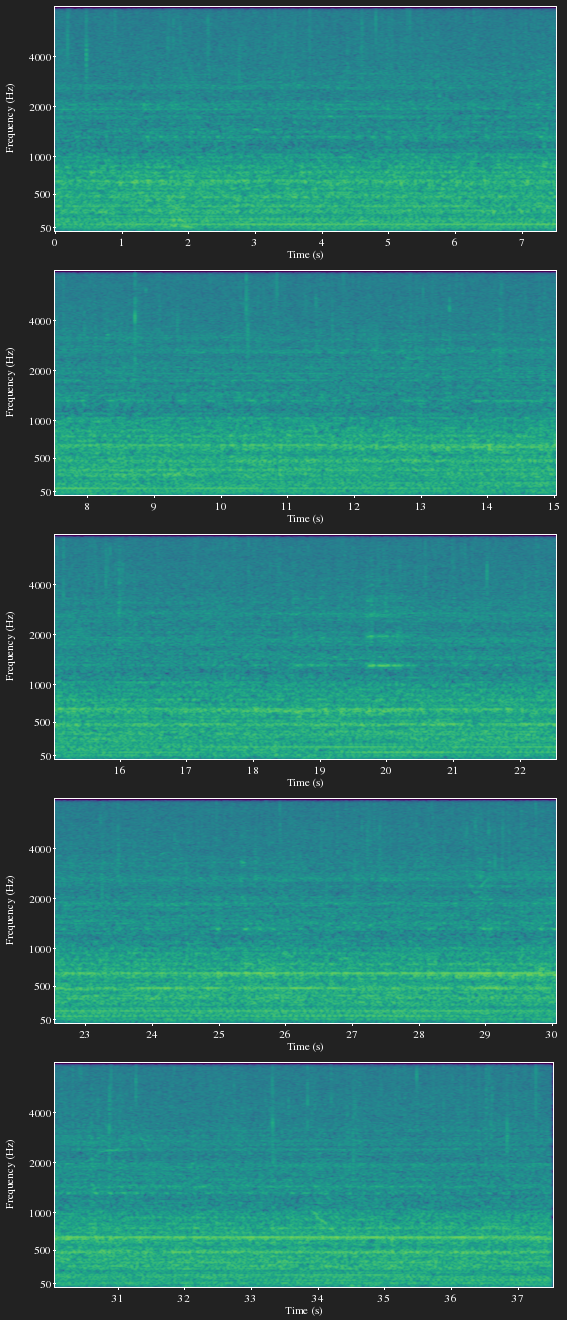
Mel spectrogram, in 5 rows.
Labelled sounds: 19.7	20.1	humpback whale, 1.9 to 2.0 kHz
30.6	31.1	humpback whale, 2.1 to 2.5 kHz

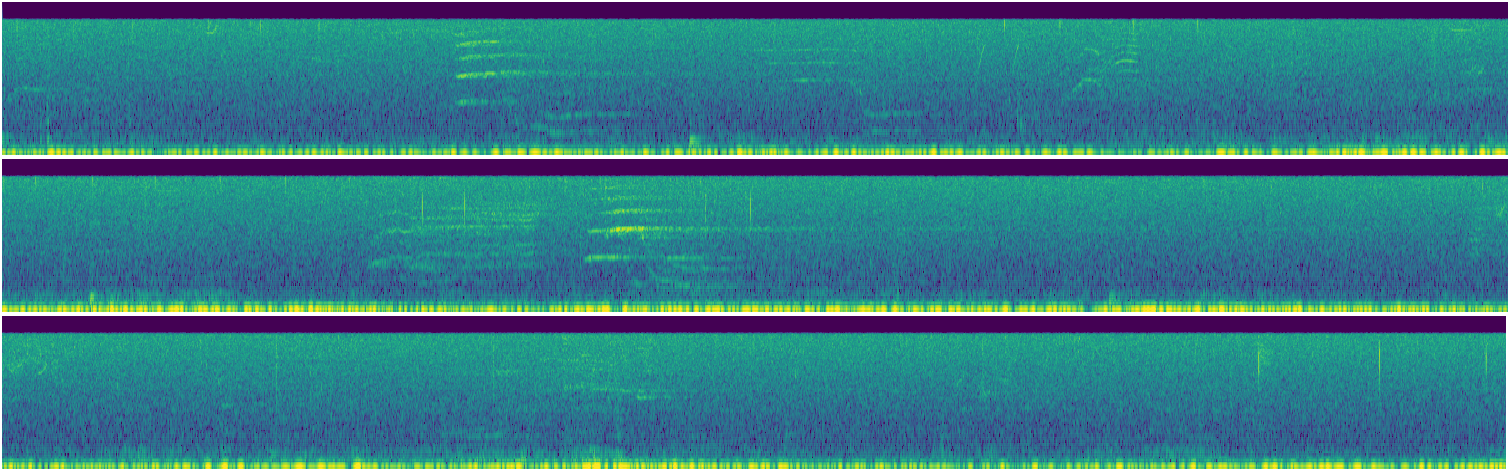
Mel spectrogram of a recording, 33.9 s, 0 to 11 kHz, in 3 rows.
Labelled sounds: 13.9	15.4	killer whale, 0.54 to 4.9 kHz

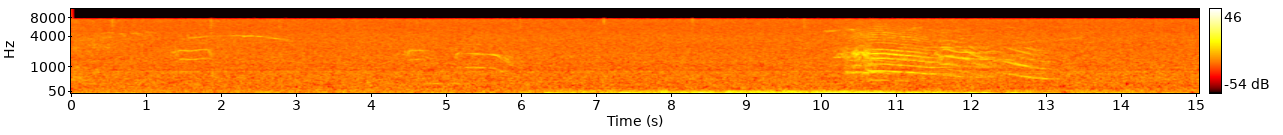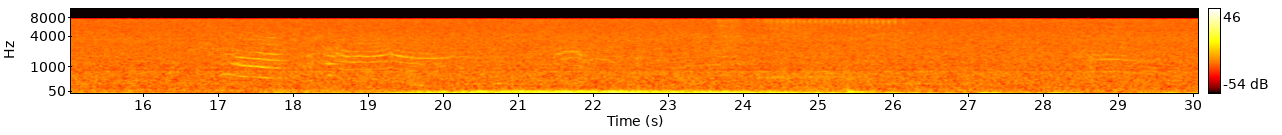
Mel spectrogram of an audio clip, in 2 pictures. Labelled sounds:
1.3	3.0	killer whale, Bigg's (transient), 1.4 to 4.2 kHz
4.4	4.7	killer whale, Bigg's (transient), 1.9 to 2.3 kHz
5.2	5.9	killer whale, Bigg's (transient), 0.90 to 2.0 kHz
10.0	13.0	killer whale, Bigg's (transient), 0.80 to 5.9 kHz
17.1	17.9	killer whale, Bigg's (transient), 0.90 to 2.1 kHz
18.6	19.9	killer whale, Bigg's (transient), 1.2 to 2.0 kHz
21.6	21.8	killer whale, Bigg's (transient), 2.0 to 2.2 kHz
28.7	29.0	killer whale, Bigg's (transient), 1.4 to 1.5 kHz

